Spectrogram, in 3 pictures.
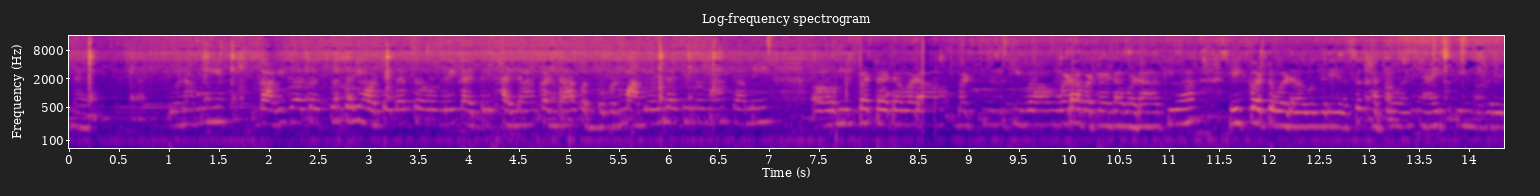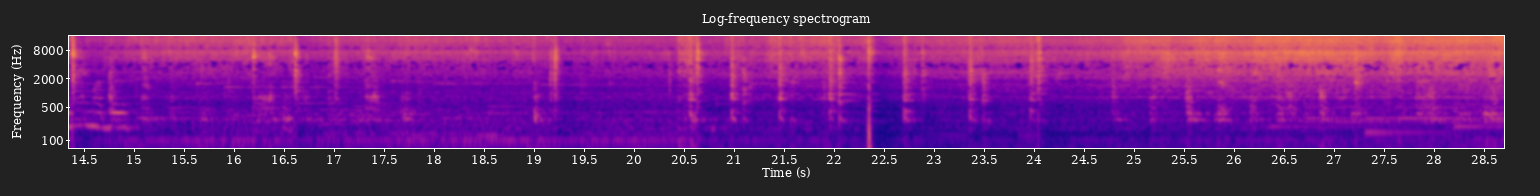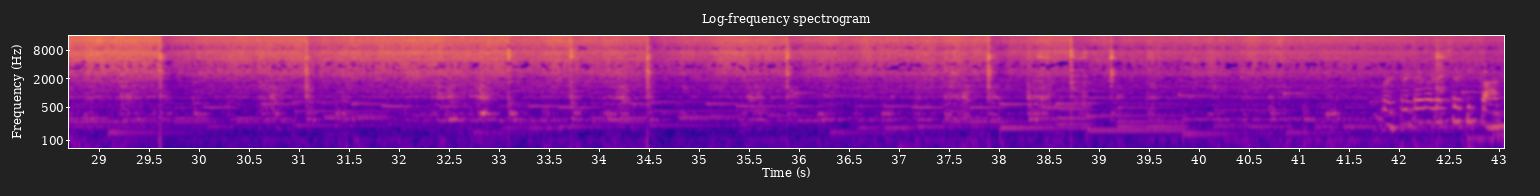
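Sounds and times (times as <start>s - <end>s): vegetables sizzling in oil: 0.0s - 43.0s
metal spoon scraping pan: 35.4s - 41.4s.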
